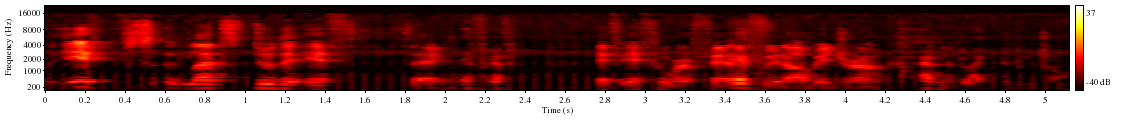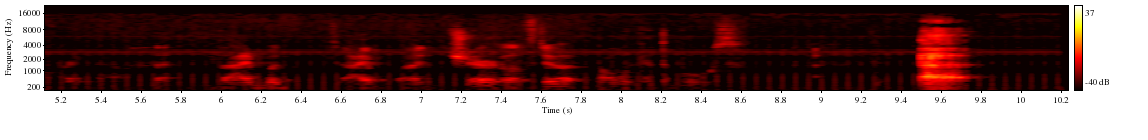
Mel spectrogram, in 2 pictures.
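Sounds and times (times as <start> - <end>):
faint steady hum: 0.0 - 10.2
speech: 0.2 - 8.8, 9.5 - 9.8
belch: 9.5 - 9.9.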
